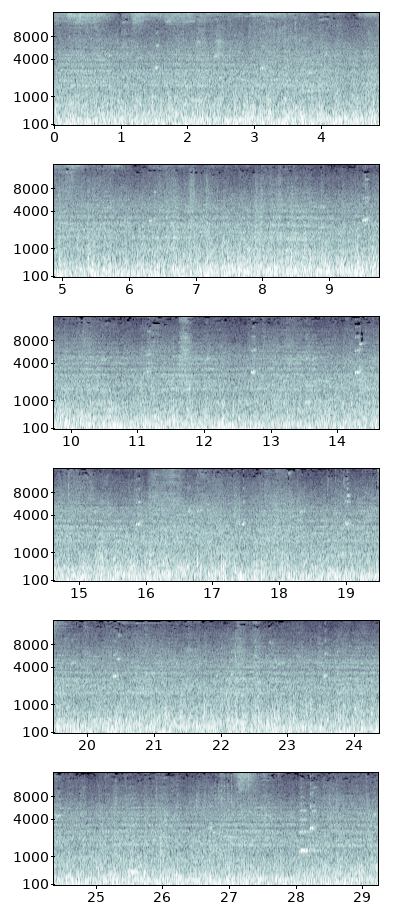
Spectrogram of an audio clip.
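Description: Covered hopper cars of a long freight train rolling past: a steady rumble of steel wheels on rail that does not change.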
